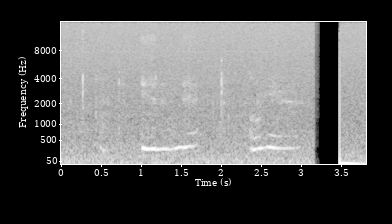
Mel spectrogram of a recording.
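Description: A boy speaks briefly and calmly close by.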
